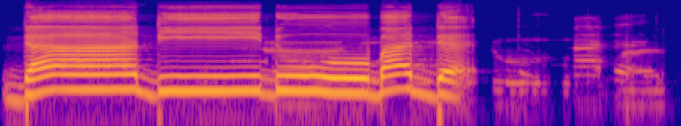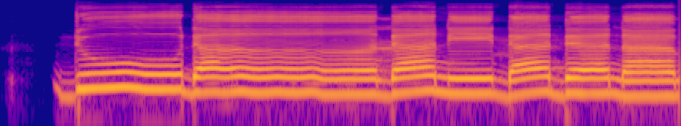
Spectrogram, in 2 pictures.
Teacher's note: huruf Dal ini sifatnya Qalqalah tempat keluarnya dari ujung lidah dengan pangkal gigi seri atas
